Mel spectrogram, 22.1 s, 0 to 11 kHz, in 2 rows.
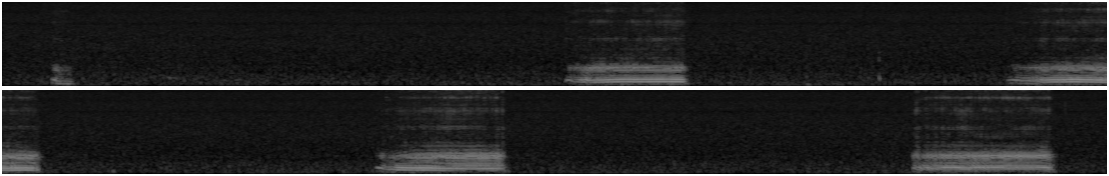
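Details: Either a sleeping child or a dog (uncertain which) gives four loud, buzzing, rattly snores at a steady rhythm of about 13 breaths a minute.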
